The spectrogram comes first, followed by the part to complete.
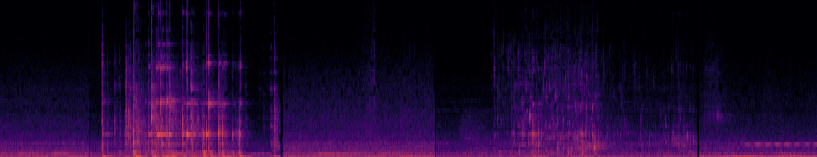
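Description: Drink-making sounds: glassware clinking and liquid pouring in two short busy bursts, about a second in and again around five seconds, over a steady low hum.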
